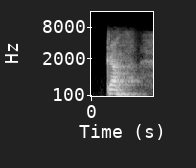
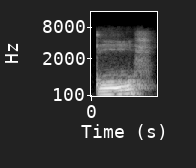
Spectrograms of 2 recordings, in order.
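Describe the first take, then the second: First: "kaf" with a lighter, higher k and an open a; kaf versus kof. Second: "kof" with a hard back-throat k; kof versus kaf. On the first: Teacher contrasting "kaf" with kof for students. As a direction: keep the k of "kaf" forward. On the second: Teacher contrasting "kof" with kaf for students. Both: Shown as a demonstration. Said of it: "una es kof y otra es kaf".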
